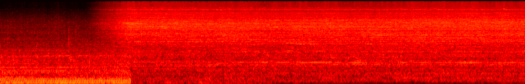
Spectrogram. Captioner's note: blade sawing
